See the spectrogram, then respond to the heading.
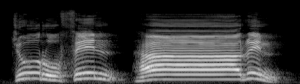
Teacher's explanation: جروفن ہارن، جروفن ہارن، جیم پیش جو، را پیش رو، جرو، فا دو زیر فن، جروفن، ہا الف زبر ہا، را دو زیر رن، ہارن، جروفن ہارن۔ یہاں پر 2 زیر کی تنوین کے بعد ہا حرف حلقی میں سے آ رہا ہے، غنہ نہیں کریں گے، ظاہر کر کے پڑھیں گے۔ یہاں پر الف سے پہلے ہا، الف سے پہلے زبر ہے الف مدہ، اور را کی نیچے 2 زیر ہو تو را کو باریک پڑھتے ہیں، جروفن ہارن۔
